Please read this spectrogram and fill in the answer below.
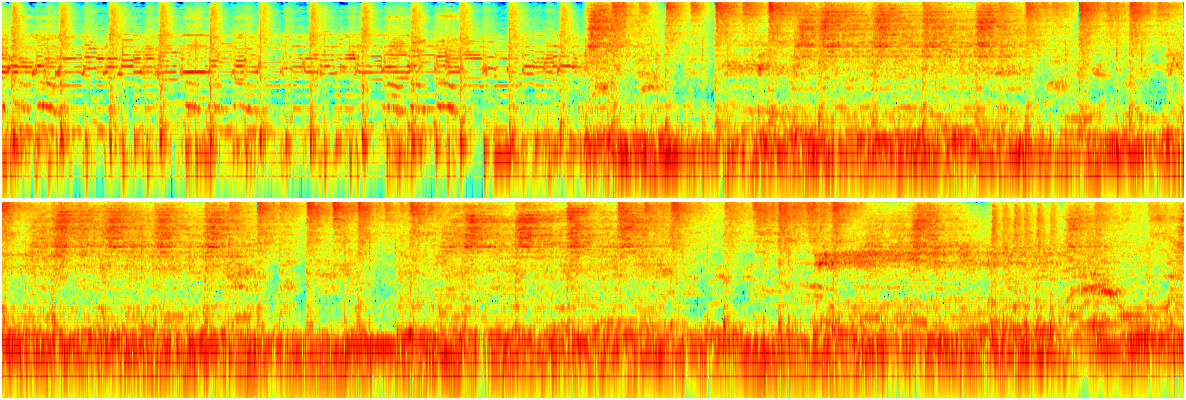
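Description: Live rock band playing through guitar amps with a drum kit: a thinner guitar part over drum hits, then about six seconds in the full band comes in louder and denser.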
